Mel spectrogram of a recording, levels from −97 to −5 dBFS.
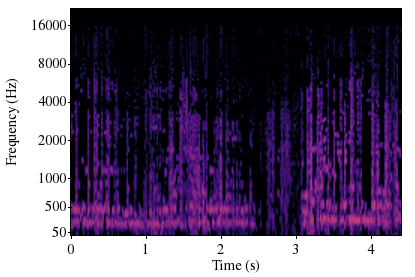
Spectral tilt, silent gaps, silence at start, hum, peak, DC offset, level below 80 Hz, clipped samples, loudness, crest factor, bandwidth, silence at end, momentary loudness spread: -4 dB/octave; none; 0 s; none; -36 dBFS; under 0.1%; -80 dBFS; under 0.1%; -54 LUFS; 20 dB; 16 kHz; 0 s; 12 LU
